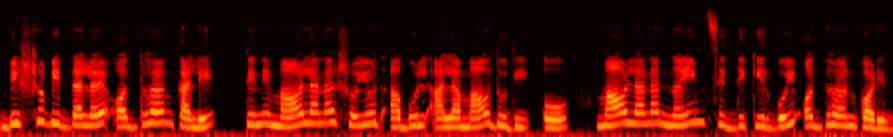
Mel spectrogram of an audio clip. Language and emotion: Bengali, neutral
